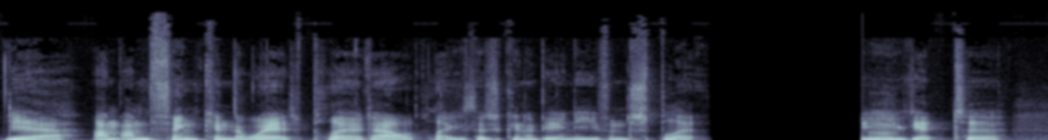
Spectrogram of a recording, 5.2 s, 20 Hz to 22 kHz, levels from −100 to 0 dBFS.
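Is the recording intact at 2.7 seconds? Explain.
Yes, the audio is intact at 2.7 seconds, with no fault present at that moment.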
